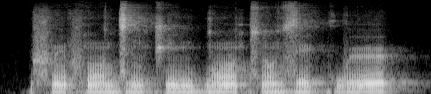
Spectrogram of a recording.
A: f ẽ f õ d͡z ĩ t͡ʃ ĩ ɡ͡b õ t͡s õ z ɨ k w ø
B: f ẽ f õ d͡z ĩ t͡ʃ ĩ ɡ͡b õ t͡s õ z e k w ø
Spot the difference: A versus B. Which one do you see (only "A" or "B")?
B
